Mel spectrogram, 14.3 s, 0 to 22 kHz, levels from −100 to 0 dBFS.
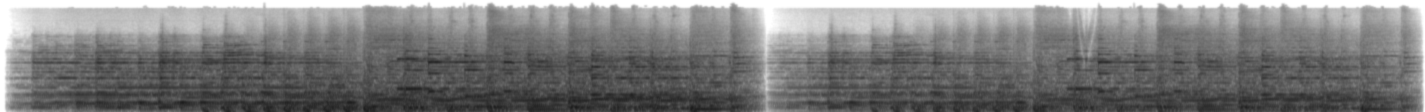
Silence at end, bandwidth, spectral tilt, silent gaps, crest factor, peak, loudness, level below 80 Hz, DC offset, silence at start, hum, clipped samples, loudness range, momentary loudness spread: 0.05 s; 18 kHz; -5 dB/octave; none; 12 dB; 0 dBFS; -12 LUFS; -26 dBFS; under 0.1%; 0.15 s; none; under 0.1%; 5 LU; 8 LU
